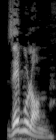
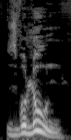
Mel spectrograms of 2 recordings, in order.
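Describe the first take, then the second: First: The name has three syllables. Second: The name has two syllables.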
